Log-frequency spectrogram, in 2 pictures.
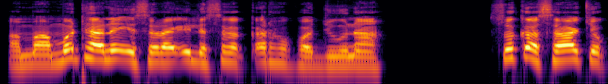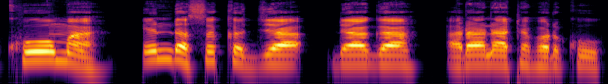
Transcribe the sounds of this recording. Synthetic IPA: ʔa˨mːaː˦mʊ˦taː˨nɛ˦ŋʔɪ˨sɾaː˦ʔiː˦laː˨sʊ˦ka˨kʼɐ˦ɽɸa˨ɸa˨d͡ʒuː˦naː˦ | sʊ˦ka˨saː˦kʲe˨kʷʰoː˦ma˨ʔɪ˦nda˨sʊ˦ka˨d͡ʒa˦daː˦ɡaː˦ʔa˨ɽaː˦naː˦ta˦ɸɐ˦rkʷoː˦

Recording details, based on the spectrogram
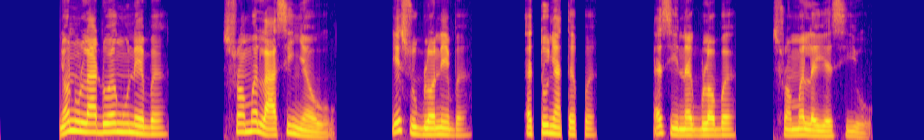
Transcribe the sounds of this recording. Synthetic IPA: ɲɔ̃˦nũ˦la˦ɖo˦ɛ˦ŋũ˦nɛ̃˨bɛ˦ | sɾɔ̃˦mɛ̃˦lɛ˨a˨si˦ɲɛ̃˨wo̰˨ | je˦su˨ɡ͡blɔ˦nɛ̃˦bɛ˦ | ɛ˦t̪o˦ɲã˦t̪ɛ˦ɸɛ˦ | e˦si˨nɛ̃˨ɡ͡blɔ˦bɛ˦ | sɾɔ̃˦mɛ̃˦lɛ˨jɛ˨si˨o̰˨

